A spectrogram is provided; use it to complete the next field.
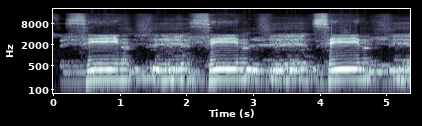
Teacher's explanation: নিচের দাঁতের গোড়ার একবারে সামনের যে 2টা দাঁত, ওইটার গোড়ার সাথে ধাক্কা দিয়ে মিলিয়ে রাখেন।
